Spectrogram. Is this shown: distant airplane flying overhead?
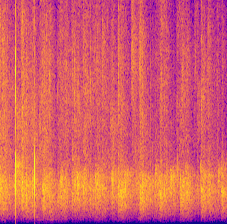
no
